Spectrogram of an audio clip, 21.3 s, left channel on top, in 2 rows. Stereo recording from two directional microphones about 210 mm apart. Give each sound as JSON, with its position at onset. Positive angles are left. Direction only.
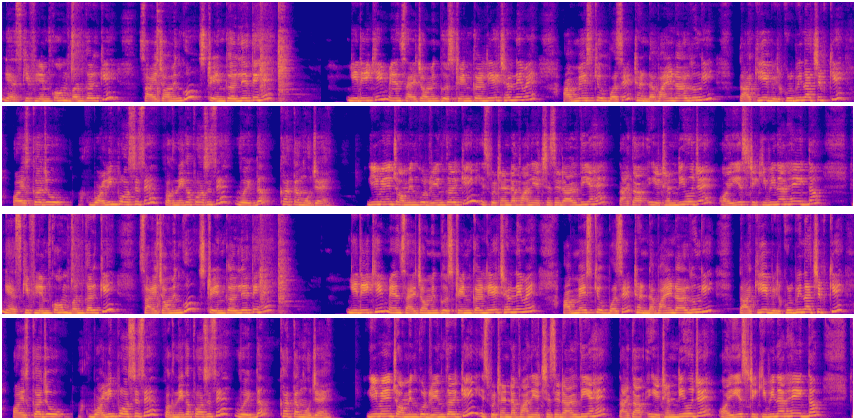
{"t": 0.0, "sound": "speech", "side_deg": -50}
{"t": 2.7, "sound": "speech", "side_deg": -15}
{"t": 4.4, "sound": "a woman's voice", "side_deg": -35}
